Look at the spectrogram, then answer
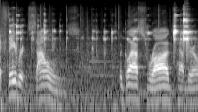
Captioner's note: clinking of glass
